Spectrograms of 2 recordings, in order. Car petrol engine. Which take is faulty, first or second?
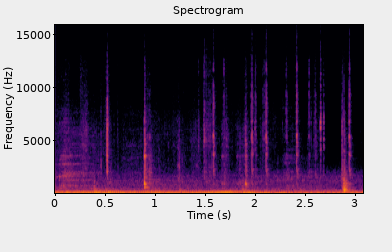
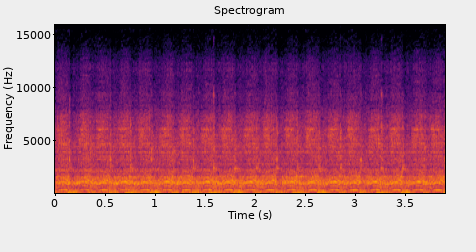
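second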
